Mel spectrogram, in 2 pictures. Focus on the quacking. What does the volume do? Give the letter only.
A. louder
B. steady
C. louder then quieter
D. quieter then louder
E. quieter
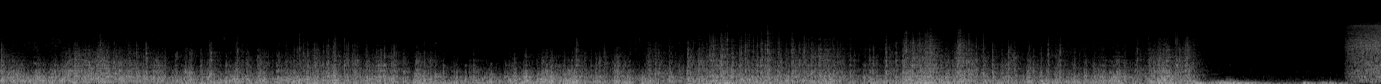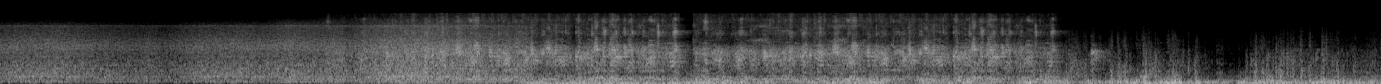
B.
